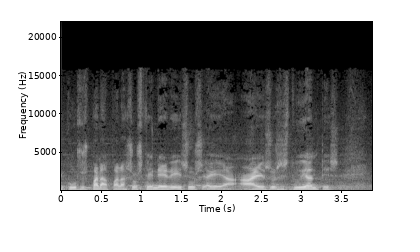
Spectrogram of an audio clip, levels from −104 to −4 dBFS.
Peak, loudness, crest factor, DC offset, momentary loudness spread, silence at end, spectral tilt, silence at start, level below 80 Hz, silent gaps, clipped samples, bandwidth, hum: -6 dBFS; -25 LUFS; 18 dB; under 0.1%; 6 LU; 0 s; -5.5 dB/octave; 0 s; -58 dBFS; none; under 0.1%; 16 kHz; none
